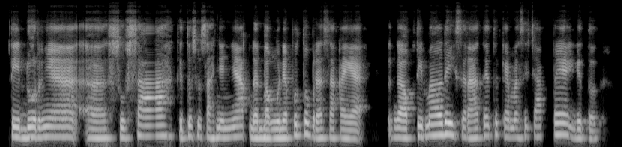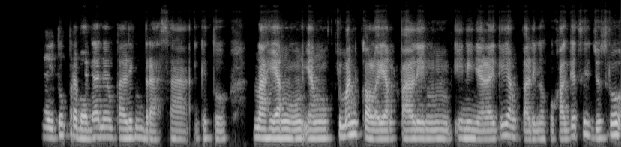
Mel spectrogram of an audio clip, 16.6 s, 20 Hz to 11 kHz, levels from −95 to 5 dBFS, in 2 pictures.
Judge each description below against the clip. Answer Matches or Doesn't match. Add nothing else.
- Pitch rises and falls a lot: Doesn't match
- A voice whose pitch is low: Doesn't match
